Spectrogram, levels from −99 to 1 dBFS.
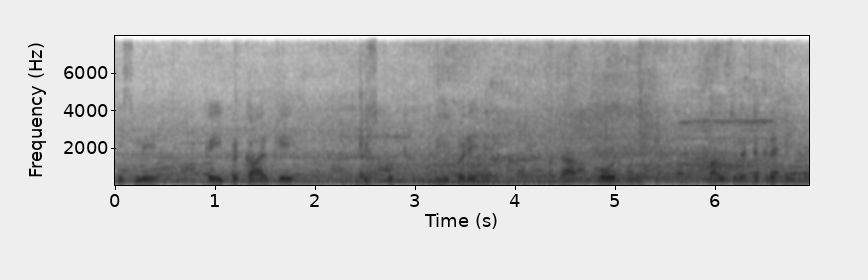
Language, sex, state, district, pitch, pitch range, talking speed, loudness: Hindi, male, Rajasthan, Bikaner, 150 Hz, 145-155 Hz, 105 wpm, -17 LUFS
